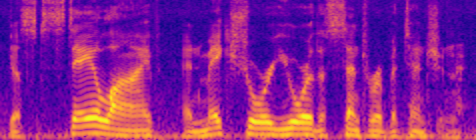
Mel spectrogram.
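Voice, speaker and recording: A man's voice: on the low side, lively intonation, brisk, slight background noise, lightly acted. A man voicing a pragmatic male gamer who leads a fantasy party, bossy and dryly grumbling, in an audiobook. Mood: commanding. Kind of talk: audiobook character acting.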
